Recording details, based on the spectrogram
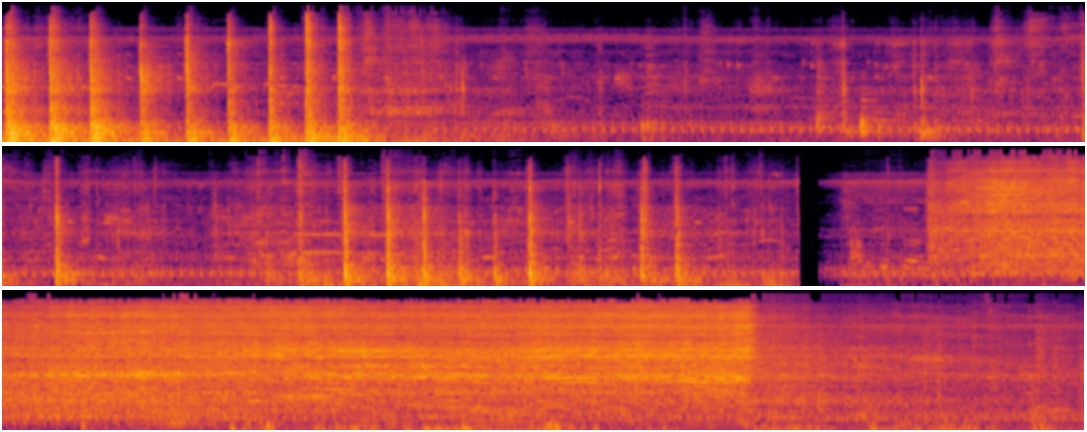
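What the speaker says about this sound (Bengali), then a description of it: "এখন ছাদের লাস্ট ফিনিশিং কাজ চলছে সেন্টারিংয়ের।" Hammer blows ring out during roof centering formwork construction, first in quick bursts of sharp metallic strikes, then scattered hits, followed by a long steady broadband noise; nearby and fairly loud.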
